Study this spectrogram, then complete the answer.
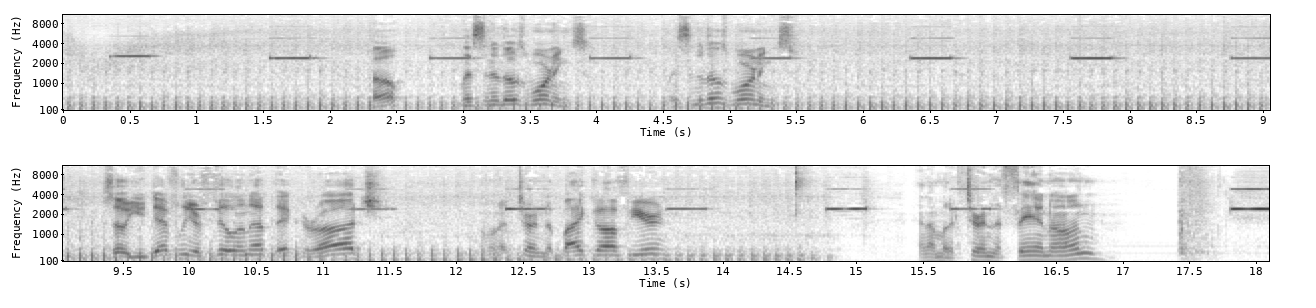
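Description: A handheld meter beeps in short, evenly spaced chirps.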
